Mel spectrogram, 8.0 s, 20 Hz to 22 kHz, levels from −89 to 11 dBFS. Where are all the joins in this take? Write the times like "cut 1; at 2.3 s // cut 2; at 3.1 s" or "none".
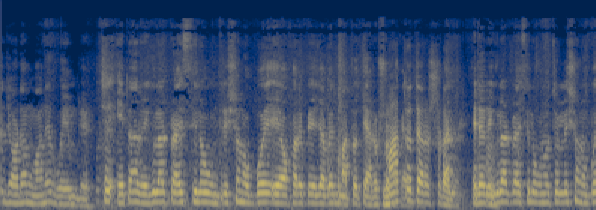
cut 1; at 1.3 s // cut 2; at 6.0 s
